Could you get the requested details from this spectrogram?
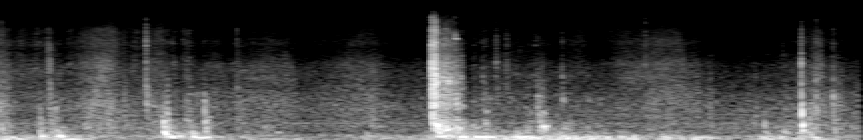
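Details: On an evening safari drive, scattered clicks, knocks and a sharp door-like clunk sound over a low vehicle rumble, and no animal calls stand out.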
